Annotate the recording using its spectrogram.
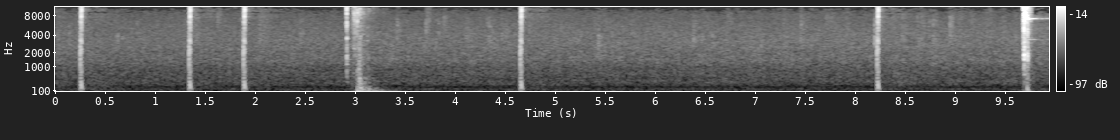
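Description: Short soft menu clicks sound now and then.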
